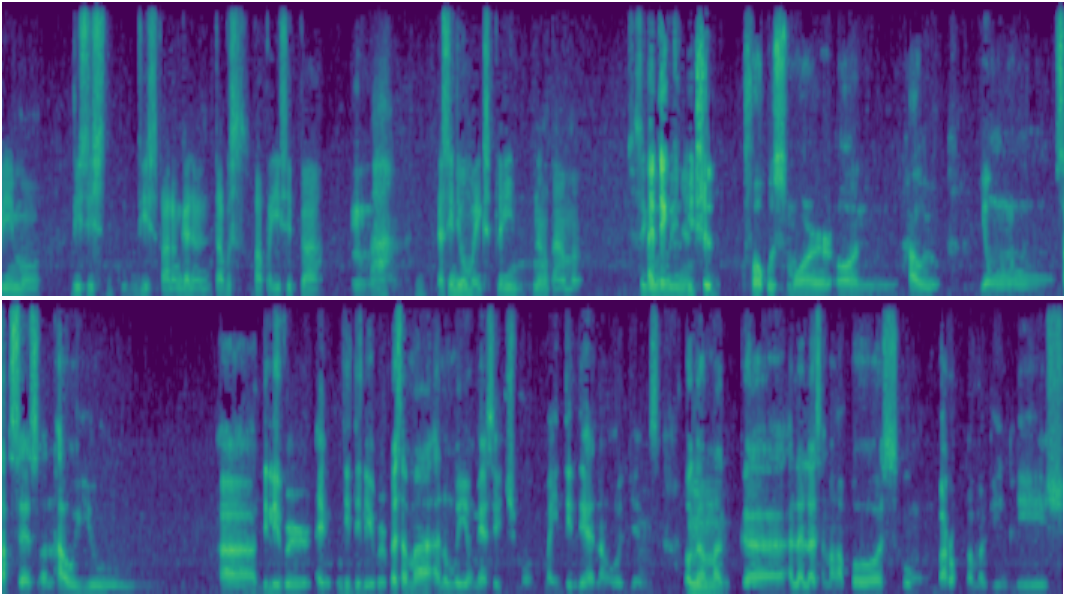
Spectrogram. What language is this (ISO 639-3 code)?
fil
